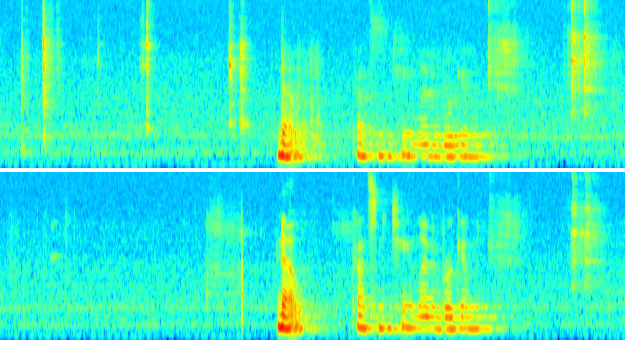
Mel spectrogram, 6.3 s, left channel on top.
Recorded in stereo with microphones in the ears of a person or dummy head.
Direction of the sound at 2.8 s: 70° right (ahead or behind).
